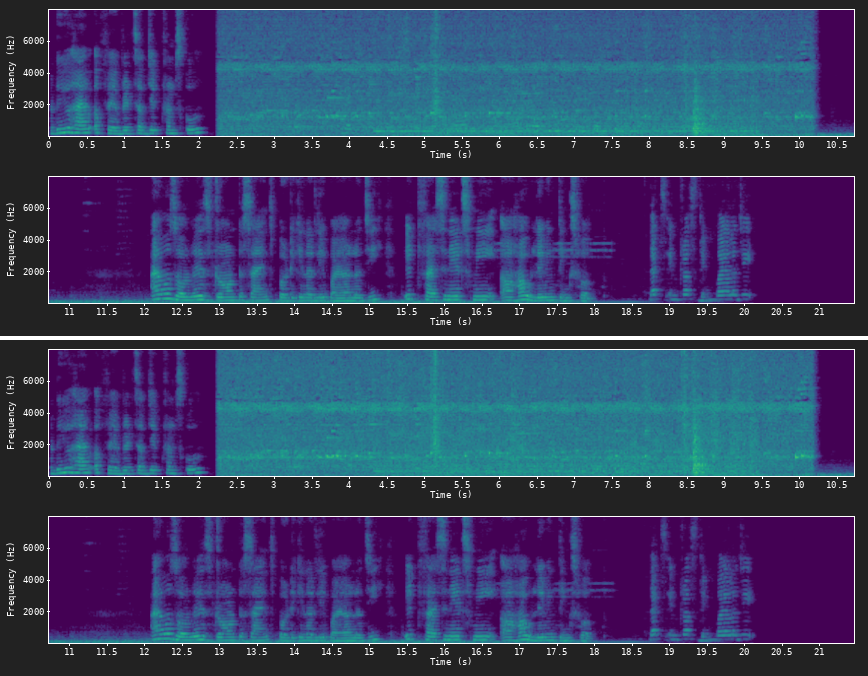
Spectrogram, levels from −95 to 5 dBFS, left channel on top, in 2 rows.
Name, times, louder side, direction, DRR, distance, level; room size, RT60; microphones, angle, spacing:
voice 1, 0.0-2.1 12.1-15.2 15.4-18.2, left 2 dB, 50° left, 0.9 m, -41 dB
sound 1, 2.2-10.2, right 5 dB, 30° right, 0.7 m, -36 dB
voice 2, 3.9-9.0 12.0-12.1 18.7-20.1, left 3 dB, 30° left, 1.3 m, -49 dB
sound 2, 4.3-9.5, right 3 dB, 85° right, 1.0 m, -36 dB
sound 3, 8.6-18.7, left 1 dB, 5° left, 2.0 m, -50 dB
5.2 x 3.6 x 2.5 m
head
